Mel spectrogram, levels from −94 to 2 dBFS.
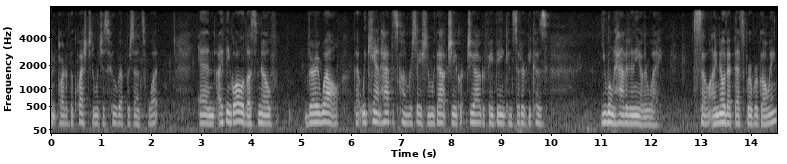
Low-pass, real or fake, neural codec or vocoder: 7.2 kHz; fake; codec, 16 kHz, 8 kbps, FunCodec, trained on Chinese and English, 25 frames a second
